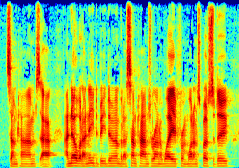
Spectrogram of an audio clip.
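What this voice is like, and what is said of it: Country-sounding accent. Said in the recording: “you all think I sound like a country bumpkin ... they thought I was a cowboy or something”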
